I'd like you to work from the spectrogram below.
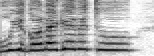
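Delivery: put-on Jamaican accent, very high. Retelling what a woman asked him, in a Jamaican voice. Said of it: "in her like a Jamaican voice".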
